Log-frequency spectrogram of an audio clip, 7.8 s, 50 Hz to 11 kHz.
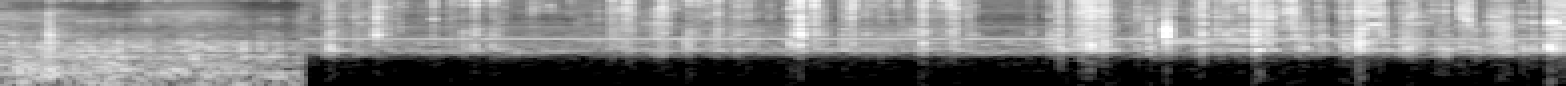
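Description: Plastic underbody shield of a Ford F-150 being swung back into place and fastened by hand: a run of irregular clicks, taps and rattles.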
